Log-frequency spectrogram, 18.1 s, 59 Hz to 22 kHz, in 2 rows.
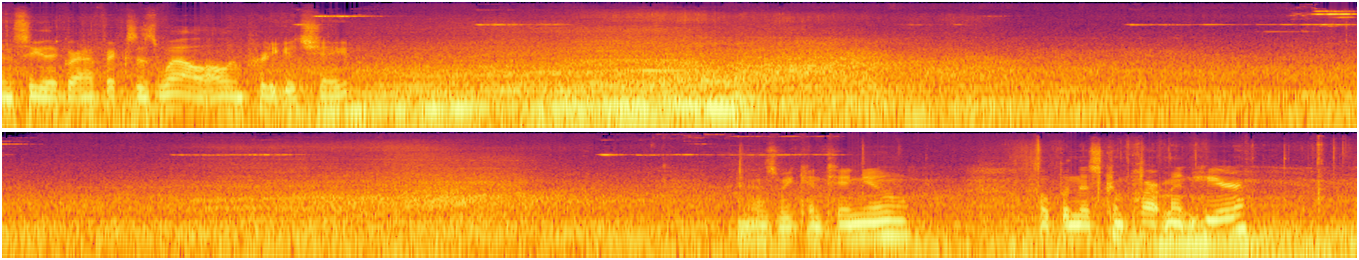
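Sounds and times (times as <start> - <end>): steady traffic noise: 0.0 - 18.0
vehicle passing by: 0.5 - 7.4, 10.0 - 13.9.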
